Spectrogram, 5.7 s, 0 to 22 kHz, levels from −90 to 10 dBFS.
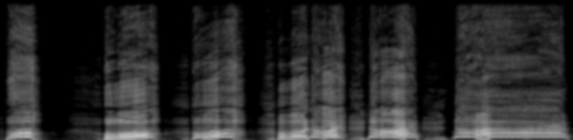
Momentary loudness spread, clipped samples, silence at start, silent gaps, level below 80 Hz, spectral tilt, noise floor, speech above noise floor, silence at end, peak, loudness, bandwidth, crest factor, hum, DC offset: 16 LU; under 0.1%; 0.05 s; none; -62 dBFS; -2.5 dB/octave; -66 dBFS; 46 dB; 0.05 s; -4 dBFS; -20 LUFS; over 20 kHz; 16 dB; none; under 0.1%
